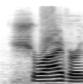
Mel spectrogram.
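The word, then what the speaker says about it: Schriever: office of emergency service public assistance division 3650 shriver that's spelled s-c-h-r-i-e-v-e-r avenue in mather california nine five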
